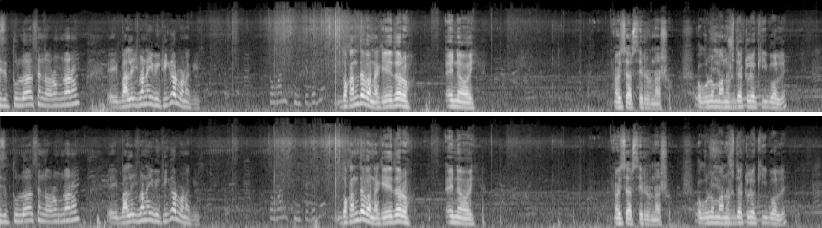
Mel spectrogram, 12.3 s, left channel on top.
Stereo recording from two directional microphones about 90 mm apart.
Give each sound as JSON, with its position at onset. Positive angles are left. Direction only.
{"t": 0.3, "sound": "speech", "side_deg": -30}
{"t": 5.1, "sound": "speech", "side_deg": -50}
{"t": 5.4, "sound": "speech", "side_deg": -90}
{"t": 5.9, "sound": "speech", "side_deg": -35}
{"t": 6.7, "sound": "a man's voice", "side_deg": -20}
{"t": 9.1, "sound": "speech", "side_deg": -55}
{"t": 11.0, "sound": "a man's voice", "side_deg": -30}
